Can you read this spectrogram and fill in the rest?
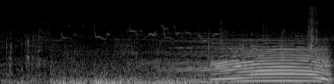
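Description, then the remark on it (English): A single cow from a herd lets out a long, loud moo, its deep harmonic call rising after a couple of seconds of low outdoor rumble and rustling. “There we go. Been waiting for one of those. The quietest herd of cows I've ever seen.”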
